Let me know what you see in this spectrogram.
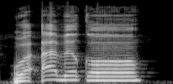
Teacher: huruf pantulnya huruf ba berada di tengah. Maka dikolkolah ya, tipis-tipis saja. Wa abqa. Ya, pantulnya tipis-tipis ya.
